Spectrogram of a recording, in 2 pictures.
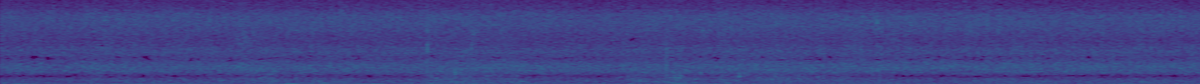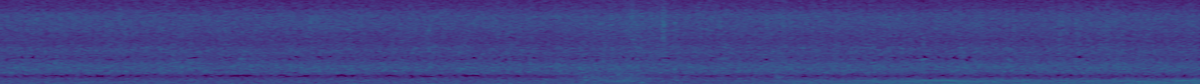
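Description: Water rushing steadily in a shallow irrigation channel, with the splashing of a person bathing and wading in it.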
